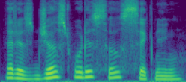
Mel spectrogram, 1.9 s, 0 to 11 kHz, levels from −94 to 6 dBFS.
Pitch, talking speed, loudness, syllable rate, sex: 170 Hz, 225 wpm, -17 LUFS, 5.1 syllables/s, female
